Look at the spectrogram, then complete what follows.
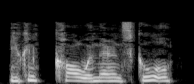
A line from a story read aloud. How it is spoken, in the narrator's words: she pleaded with him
